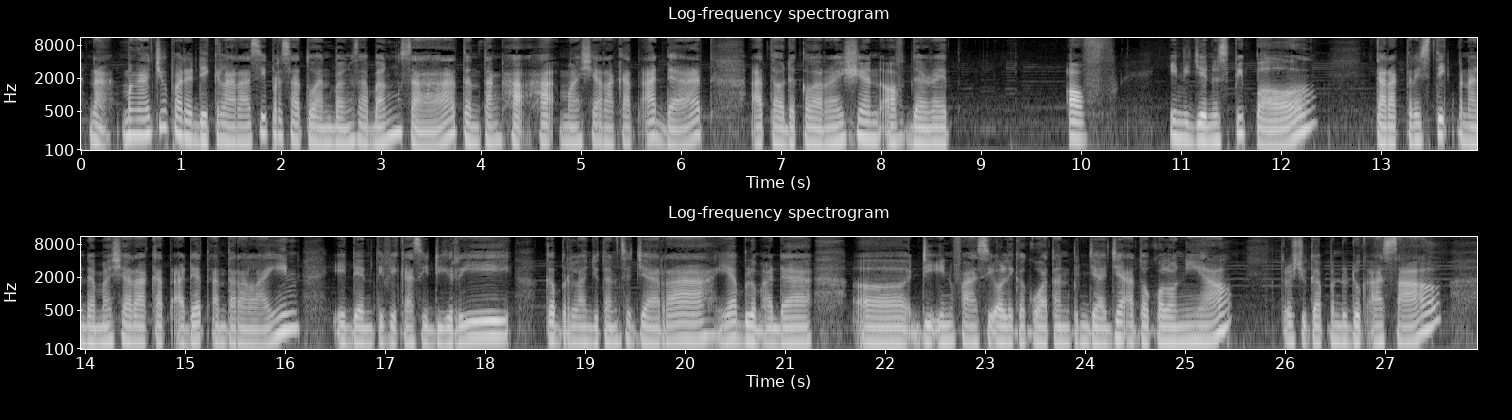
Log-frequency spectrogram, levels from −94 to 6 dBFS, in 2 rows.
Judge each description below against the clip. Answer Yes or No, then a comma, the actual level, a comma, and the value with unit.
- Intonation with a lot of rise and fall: No, average, 2.9 semitones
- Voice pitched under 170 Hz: Yes, low, 135 Hz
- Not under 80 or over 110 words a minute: Yes, average, 90 wpm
